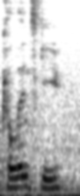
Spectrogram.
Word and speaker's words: Kalinske: The Sega CEO at the time, Tom Kalinske, I'm assuming that's you pronounce the E.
